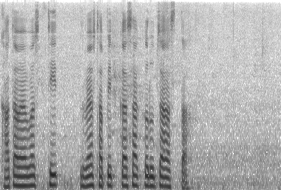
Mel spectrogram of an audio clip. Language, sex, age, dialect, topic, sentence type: Marathi, male, 18-24, Southern Konkan, banking, question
